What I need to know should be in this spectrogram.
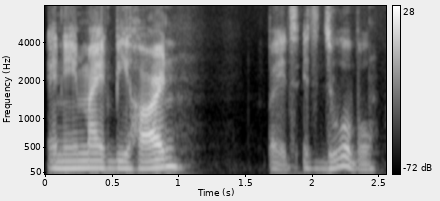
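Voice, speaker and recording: Young man, mid-pitched, very dry sound. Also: normal speed, dry recording. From Ecuador. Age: young adult. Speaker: podcast guest. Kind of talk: casual chat, personal reflection. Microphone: close boom-arm studio microphone.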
